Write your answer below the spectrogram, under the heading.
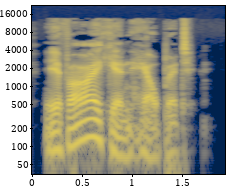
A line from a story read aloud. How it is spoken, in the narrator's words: Ross muttered between his teeth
